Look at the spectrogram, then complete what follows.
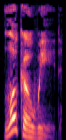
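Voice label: "locoweed", English, British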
